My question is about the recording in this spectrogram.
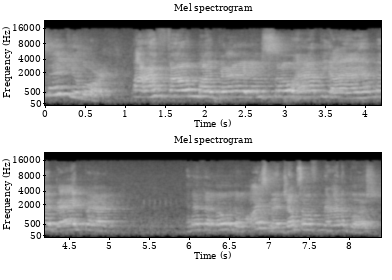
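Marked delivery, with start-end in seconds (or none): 0.0-5.1 higher, louder joyful cry; happy shouting. Acted. Poor man finds his bag, shouting thanks to the Lord, overjoyed. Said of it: "he starts laughing and shouting and happy".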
